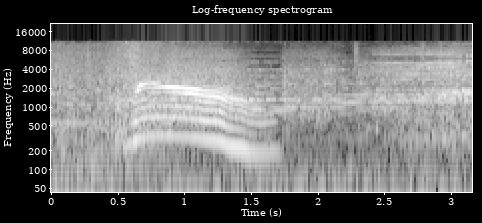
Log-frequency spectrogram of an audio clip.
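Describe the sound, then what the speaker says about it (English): In the video game Okami, a cat lets out one long, drawn-out meow that rises and then falls, fairly clear over a low background hum. "That's a cat meowing"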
